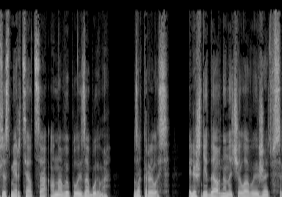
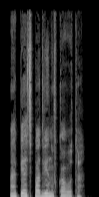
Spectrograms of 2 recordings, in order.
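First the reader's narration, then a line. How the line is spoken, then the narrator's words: Sad wry chuckle. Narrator (Russian): грустно усмехнулась я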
